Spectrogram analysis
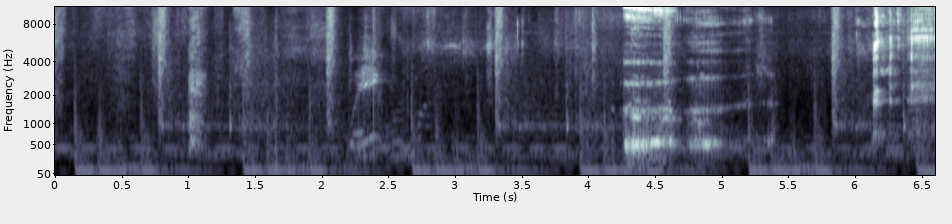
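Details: A loud, drawn-out belch rising over steady rhythmic music and brief voice sounds; burping.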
